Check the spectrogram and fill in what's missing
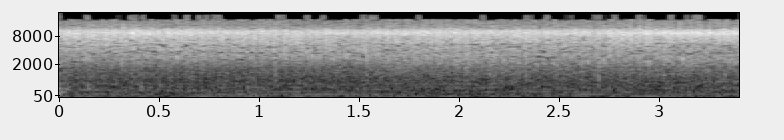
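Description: Salted, turmeric-coated shrimp frying in hot mustard oil in a wok, a steady, loud broadband hiss and sizzle that runs unbroken throughout with no voices.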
